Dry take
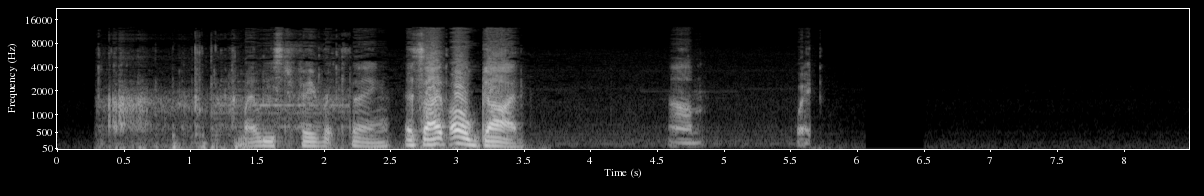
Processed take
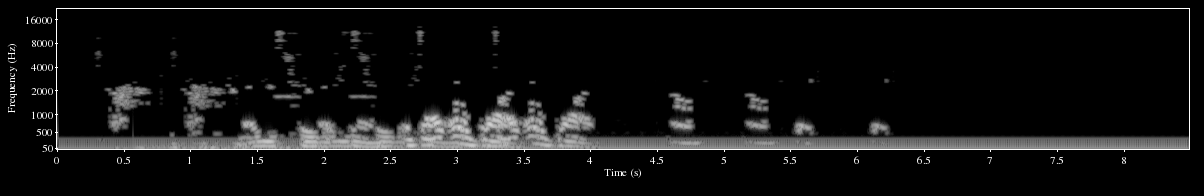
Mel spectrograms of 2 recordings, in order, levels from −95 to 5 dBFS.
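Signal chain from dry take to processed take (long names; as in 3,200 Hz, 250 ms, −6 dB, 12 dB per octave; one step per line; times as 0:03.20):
partials spread apart or drawn together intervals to 115%
noise reduction from a noise print of the clip's start 21 dB
in parallel at +1 dB: downward compressor, threshold −31 dBFS, peak gain reduction 16.5 dB
on the sum: gate on every frequency bin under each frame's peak −10 dB strong
mains hum 60 Hz, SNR 17 dB
on a send: single-tap delay 566 ms −5 dB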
